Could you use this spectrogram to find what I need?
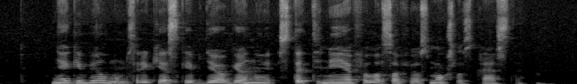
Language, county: Lithuanian, Marijampolė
